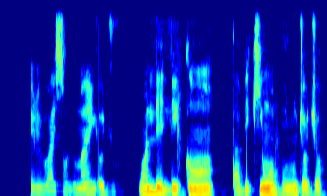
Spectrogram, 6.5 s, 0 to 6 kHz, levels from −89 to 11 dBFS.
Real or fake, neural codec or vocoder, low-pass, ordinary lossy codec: real; none; 5.4 kHz; none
